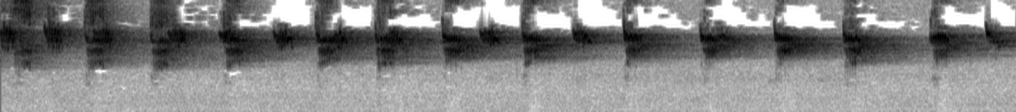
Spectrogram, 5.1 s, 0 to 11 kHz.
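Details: Nestling black redstarts, Portugal, 16 May 2020, eyes open, tail feathers turning rufous. Evenly spaced piercing high cheeps, about three per second, each a short sharp note fading off, repeated steadily.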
